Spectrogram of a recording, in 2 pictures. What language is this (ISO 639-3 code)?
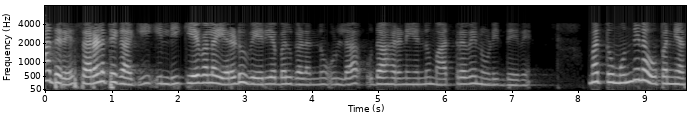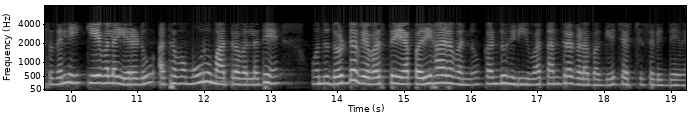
kan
